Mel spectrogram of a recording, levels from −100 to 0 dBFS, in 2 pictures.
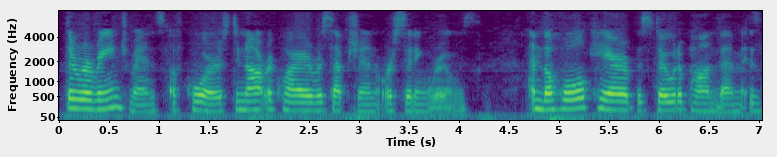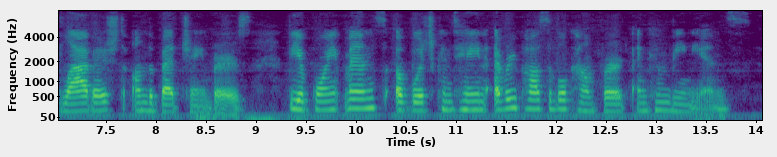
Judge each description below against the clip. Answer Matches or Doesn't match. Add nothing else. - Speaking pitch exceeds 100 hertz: Matches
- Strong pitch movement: Doesn't match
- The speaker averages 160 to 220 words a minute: Doesn't match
